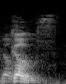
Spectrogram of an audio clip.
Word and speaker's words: Goethe: It's G-O-E-T-H-E. So it looks like Goethe, but it's pronounced Goethe. It's really, it's sort of like Goebbels was Hitler's propaganda man. It looks like Goebbels, but it's pronounced Goebbels. That O-E is like an er sound.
